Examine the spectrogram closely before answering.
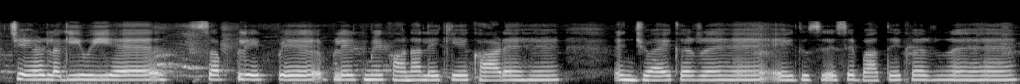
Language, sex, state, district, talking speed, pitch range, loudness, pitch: Hindi, female, Bihar, Araria, 145 wpm, 205-220 Hz, -13 LUFS, 210 Hz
